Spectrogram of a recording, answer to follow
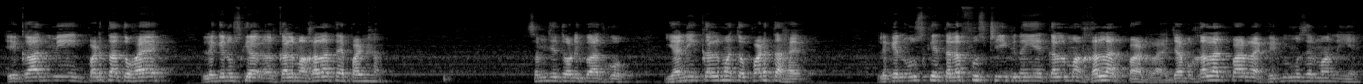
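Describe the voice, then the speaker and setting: A man's voice: a little high, sharp tone, a little hiss or hum. A man giving a religious lesson as a mufti, counting off his points one by one and repeating them, often turning to the viewers as dear friends. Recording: echoey room with faint ambience.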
